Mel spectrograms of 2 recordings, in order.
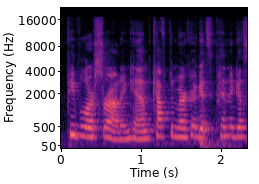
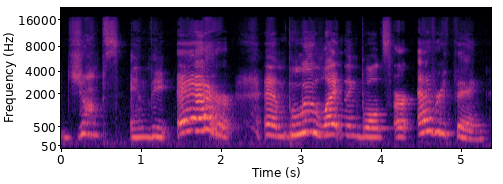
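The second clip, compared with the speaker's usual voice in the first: awed hype; 4 semitones higher, 5 dB louder, slower than usual. Real, not acted. Hyped retelling of the scene.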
